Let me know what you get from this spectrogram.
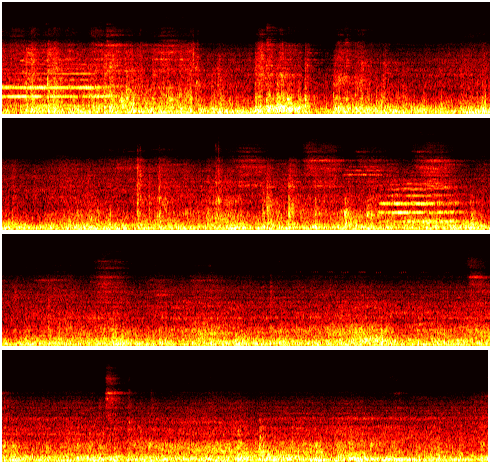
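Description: Taj Express passenger train running on the rails with a steady rumble and wheel noise, and a train horn sounding briefly twice: at the very start and about halfway through.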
